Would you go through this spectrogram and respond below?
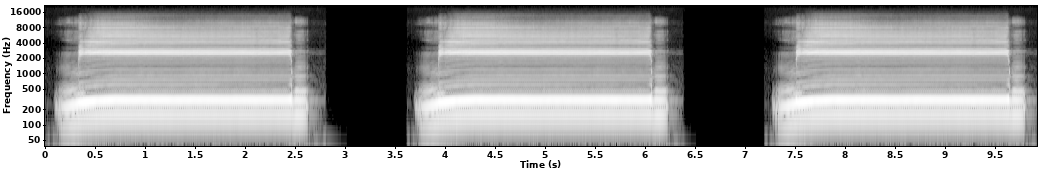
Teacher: میم کی ادائیگی میں ہونٹوں کے خشک حصے کو قدر نرمی سے ملا کر باریک آواز میں پڑھیں، یعنی میم میم میم۔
